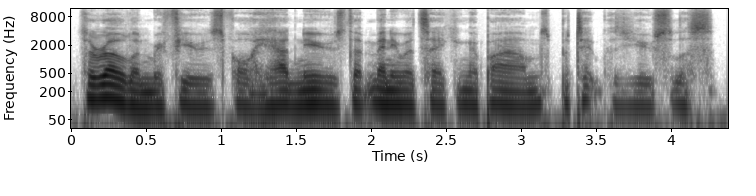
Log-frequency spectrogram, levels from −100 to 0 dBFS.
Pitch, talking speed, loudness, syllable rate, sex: 105 Hz, 235 wpm, -19 LUFS, 6.1 syllables/s, male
